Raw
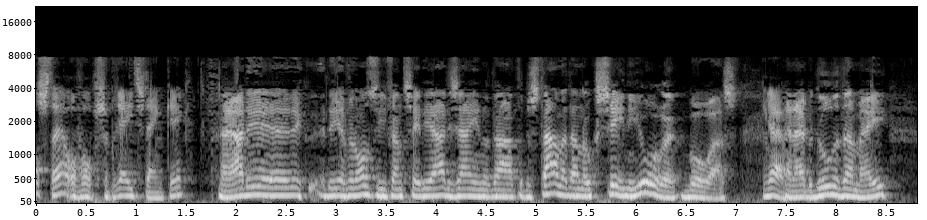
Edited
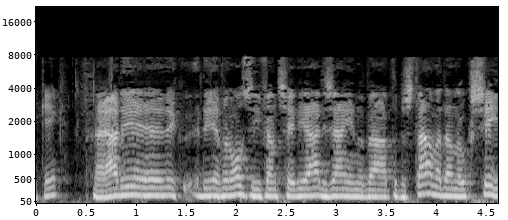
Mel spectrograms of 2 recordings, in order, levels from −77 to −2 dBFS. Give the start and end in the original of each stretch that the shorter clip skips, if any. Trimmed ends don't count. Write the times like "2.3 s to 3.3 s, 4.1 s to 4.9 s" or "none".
none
